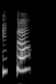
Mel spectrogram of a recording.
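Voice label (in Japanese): Moe Damage Ita, moe loli girl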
